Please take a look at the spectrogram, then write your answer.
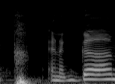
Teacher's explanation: a k and a g made with the back of our tongue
